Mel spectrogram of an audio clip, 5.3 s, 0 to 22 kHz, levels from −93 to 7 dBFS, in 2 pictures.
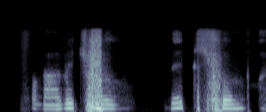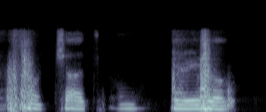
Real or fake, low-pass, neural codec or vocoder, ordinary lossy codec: fake; 7.2 kHz; autoencoder, 48 kHz, 32 numbers a frame, DAC-VAE, trained on Japanese speech; none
